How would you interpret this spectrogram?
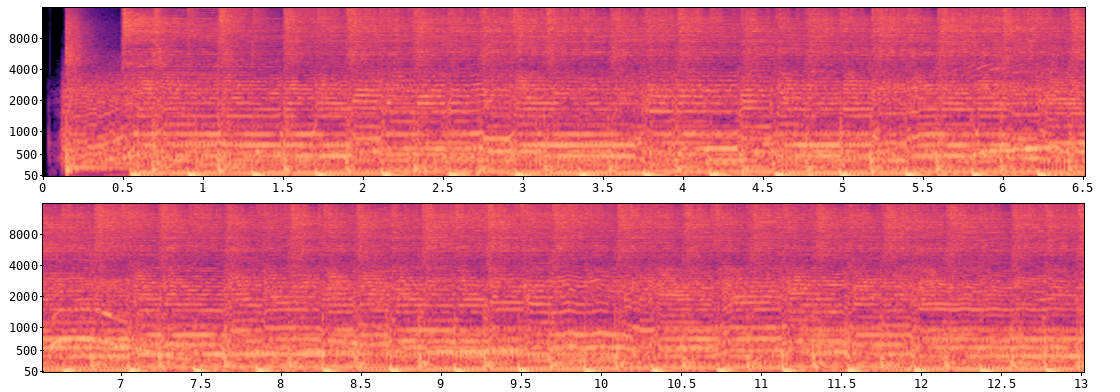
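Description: A punk band's new single plays loud: distorted guitars, bass and pounding drums drive a steady, fast beat throughout, with no one speaking over the music.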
